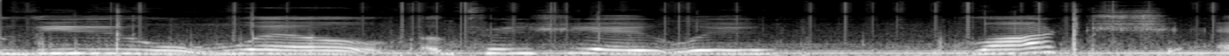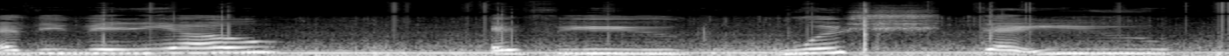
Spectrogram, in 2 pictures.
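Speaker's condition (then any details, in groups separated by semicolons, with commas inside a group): Cerebral palsy; affects legs; age 8, leg surgery upcoming, wheelchair planned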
